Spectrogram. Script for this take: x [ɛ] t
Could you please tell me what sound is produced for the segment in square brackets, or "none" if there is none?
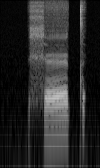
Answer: ɛ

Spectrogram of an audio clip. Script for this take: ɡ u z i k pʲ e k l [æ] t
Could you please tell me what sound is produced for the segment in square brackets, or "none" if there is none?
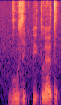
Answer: æ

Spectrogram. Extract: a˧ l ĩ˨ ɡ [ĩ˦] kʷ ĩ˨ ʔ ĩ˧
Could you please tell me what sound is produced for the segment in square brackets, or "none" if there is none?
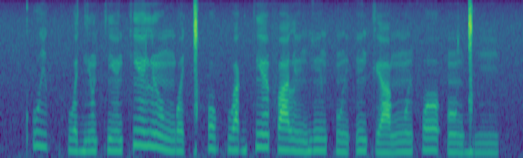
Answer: ĩ˧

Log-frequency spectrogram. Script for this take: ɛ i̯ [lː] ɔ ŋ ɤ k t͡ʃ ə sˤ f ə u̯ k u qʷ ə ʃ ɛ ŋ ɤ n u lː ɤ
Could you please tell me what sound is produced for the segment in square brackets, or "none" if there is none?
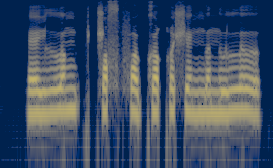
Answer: lː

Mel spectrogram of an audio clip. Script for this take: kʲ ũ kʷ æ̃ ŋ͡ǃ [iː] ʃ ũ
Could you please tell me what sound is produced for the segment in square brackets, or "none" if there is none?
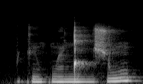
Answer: iː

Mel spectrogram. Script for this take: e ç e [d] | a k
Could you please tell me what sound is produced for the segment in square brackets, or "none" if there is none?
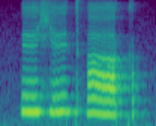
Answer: d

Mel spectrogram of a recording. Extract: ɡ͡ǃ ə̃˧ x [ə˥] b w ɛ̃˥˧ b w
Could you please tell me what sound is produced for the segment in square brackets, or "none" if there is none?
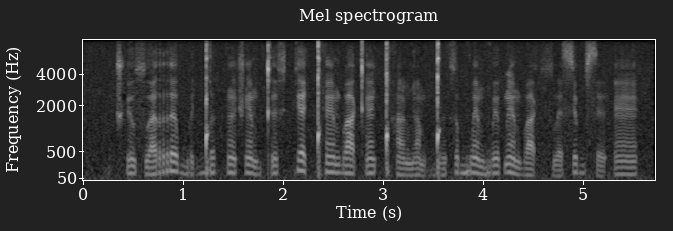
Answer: ə˥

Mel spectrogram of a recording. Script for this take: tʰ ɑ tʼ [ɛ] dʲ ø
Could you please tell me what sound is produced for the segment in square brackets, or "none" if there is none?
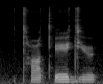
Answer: e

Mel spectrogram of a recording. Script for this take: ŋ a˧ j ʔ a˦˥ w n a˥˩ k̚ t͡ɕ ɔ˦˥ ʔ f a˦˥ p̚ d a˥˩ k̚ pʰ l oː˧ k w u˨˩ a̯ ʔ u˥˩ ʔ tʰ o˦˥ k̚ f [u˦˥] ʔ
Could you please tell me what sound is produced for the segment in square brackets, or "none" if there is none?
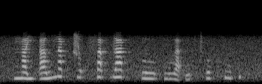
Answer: u˥˩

